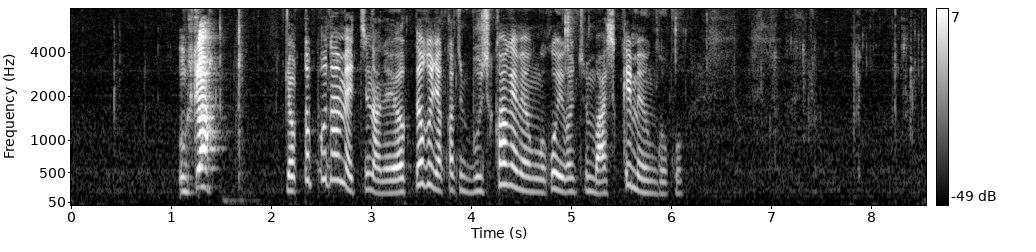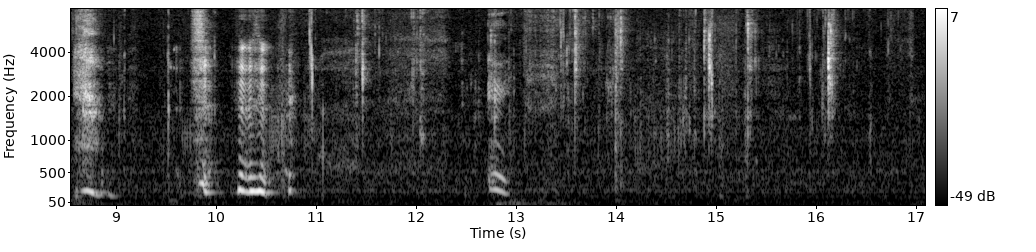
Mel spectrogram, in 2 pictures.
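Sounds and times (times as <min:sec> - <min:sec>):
person chewing with wet clicks: 0:04.8 - 0:09.8, 0:10.8 - 0:17.0.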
